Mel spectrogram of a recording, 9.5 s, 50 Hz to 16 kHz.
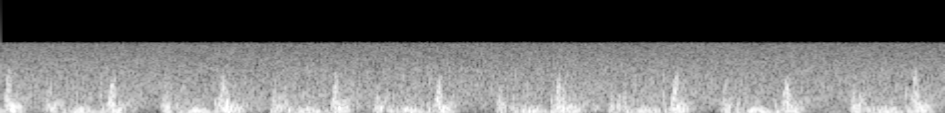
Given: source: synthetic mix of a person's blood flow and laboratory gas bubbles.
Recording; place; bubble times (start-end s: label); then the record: Doppler ultrasound of blood flow; precordium
no bubbles
From the record:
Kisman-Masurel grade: 000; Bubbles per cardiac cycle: 0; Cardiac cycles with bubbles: 0%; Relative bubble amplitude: no bubbles discernible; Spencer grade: 0 (complete lack of bubble signals)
